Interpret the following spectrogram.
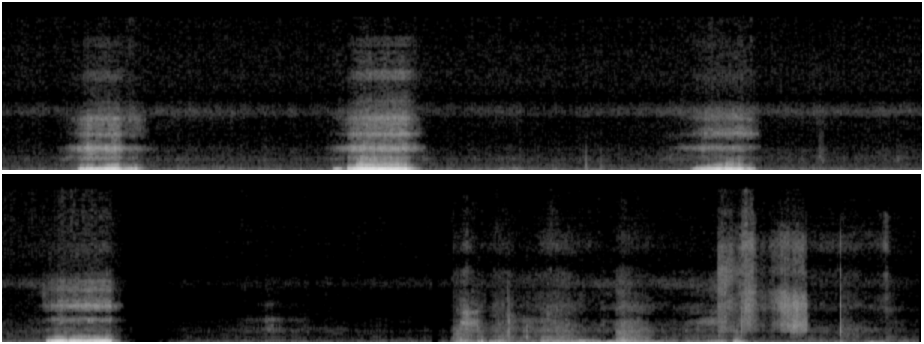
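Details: Bull Terrier asleep, giving four low, gravelly snores roughly every two seconds, one louder than the rest, then a stretch of soft rustling and shuffling noises toward the end.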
